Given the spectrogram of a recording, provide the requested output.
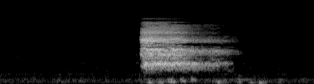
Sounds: Sigh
